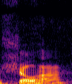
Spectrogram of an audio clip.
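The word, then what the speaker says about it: Xel-Há: blue it is blue so this is pronounced zoha or shoha shha shha that makes sense solo Personnel staff only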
